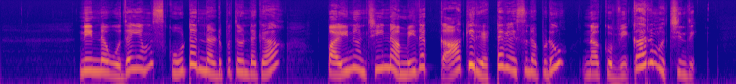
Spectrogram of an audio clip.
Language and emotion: Telugu, disgusted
